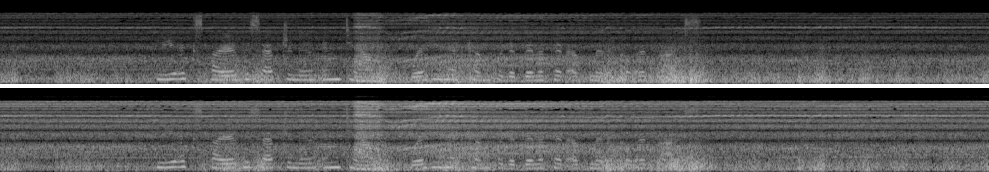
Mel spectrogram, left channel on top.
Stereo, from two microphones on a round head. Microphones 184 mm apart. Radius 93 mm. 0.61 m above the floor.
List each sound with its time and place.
0.0 s a drone: 75° right (ahead or behind)
1.6 s a woman speaking: 10° right (ahead or behind)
